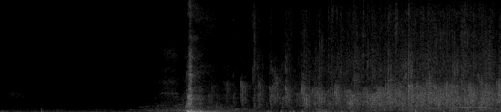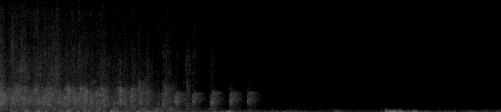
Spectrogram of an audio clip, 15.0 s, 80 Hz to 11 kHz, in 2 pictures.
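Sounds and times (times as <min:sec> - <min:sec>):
audience applauding: 0:02.8 - 0:11.4.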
